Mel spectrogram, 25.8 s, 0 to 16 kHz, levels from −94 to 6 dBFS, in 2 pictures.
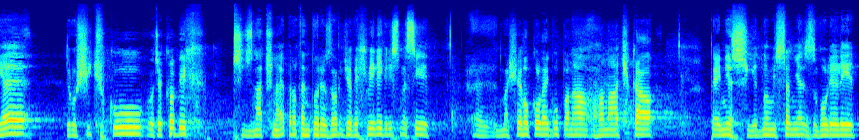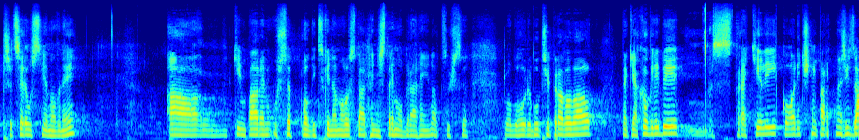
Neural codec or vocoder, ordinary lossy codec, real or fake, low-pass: codec, 32 kHz, 1.9 kbps, SNAC; AAC, 48 kbps; fake; 14.4 kHz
